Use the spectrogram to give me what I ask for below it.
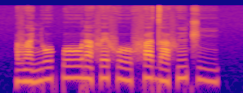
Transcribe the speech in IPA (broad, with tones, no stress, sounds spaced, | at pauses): v ã˨ ɲ oː˧ k͡p oː˧ ɾ ã˨ f ɛ˧ f oː˨ f a˧ d a˨ f ĩ˦ t͡ʃ i˨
